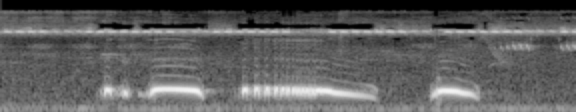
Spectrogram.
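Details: A spotted dove utters a soft, throaty cooing phrase: stuttered short notes, an arched hoot, a long gently falling coo and a final short drooping note, against a thin steady high tone.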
